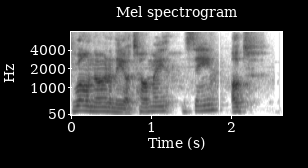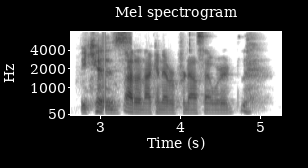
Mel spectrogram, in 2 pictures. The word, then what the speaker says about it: otome: Code Realized, if you don't know, is it's well known in the otome scene. Because I don't know. I can never pronounce that word.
